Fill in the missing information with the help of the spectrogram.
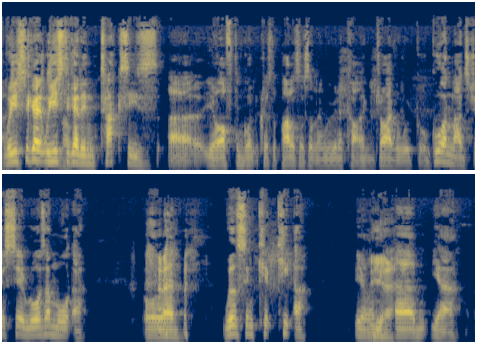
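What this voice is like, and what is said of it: Geordie northeast English accent. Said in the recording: “his fabulous northeast tones, much like your own ... I inevitably felt my Geordie accent came out a little bit more strongly”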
